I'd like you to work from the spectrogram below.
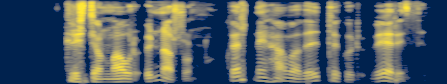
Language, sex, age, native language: Icelandic, male, 40-49, Icelandic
